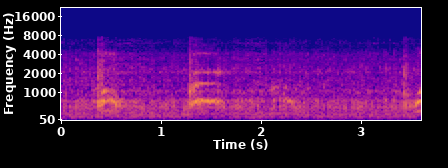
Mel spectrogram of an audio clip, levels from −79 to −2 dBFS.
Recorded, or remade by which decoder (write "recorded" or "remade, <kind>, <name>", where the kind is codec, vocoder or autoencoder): remade, vocoder, HiFi-GAN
